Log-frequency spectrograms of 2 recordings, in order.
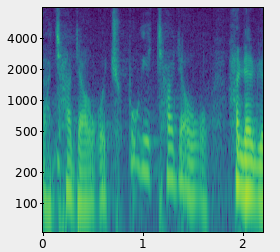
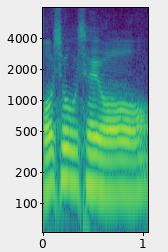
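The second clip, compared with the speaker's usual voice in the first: louder put-on voice like a nightingale; 5 dB louder than usual. Retell how your wife usually greets you when you come home, imitating a wife's nightingale-like voice. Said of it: "꾀꼬리 같은 목소리로".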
